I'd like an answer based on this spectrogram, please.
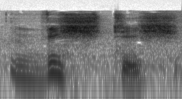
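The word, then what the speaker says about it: wichtig: آلمانی، در این صورت گ رو دوستان ش تلفظ میکنن. گ به صورت ش تلفظ میشه. دقت بفرمایید به مثال ها. مثال اول ویشتیش.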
